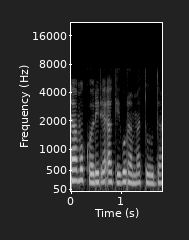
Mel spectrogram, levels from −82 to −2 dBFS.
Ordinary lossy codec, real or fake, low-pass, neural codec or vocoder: none; fake; 7.2 kHz; codec, 16 kHz, 0.8 kbps, ZipCodec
